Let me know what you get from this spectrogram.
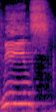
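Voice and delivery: high, sung-out lead-in; host cueing the jingle a third through, high announcer call; show-host cue. Real, not acted. Lift it high and hang there.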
